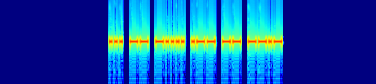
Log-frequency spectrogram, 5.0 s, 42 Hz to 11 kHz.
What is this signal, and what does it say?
Morse code, heard as a keyed tone, about 34 wpm, 700 Hz. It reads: SM6WMQ
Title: DXCC-100 Call Signs - 6 Characters - Repeated 3x - 35wpm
